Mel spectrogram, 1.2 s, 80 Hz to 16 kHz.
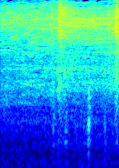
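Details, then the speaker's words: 1978 C3 Corvette with LS1 engine and fabricated Holset HX55 turbo kit, boost leak-down test with shop air at turbo intake, engine off: steady high airy hiss of escaping pressurized air; leaks found at an injector and blow-off valve. "sprayed down all intake manifold and while doing that i noticed that this injector also had a leak in it so that is potential for a boost leak"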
